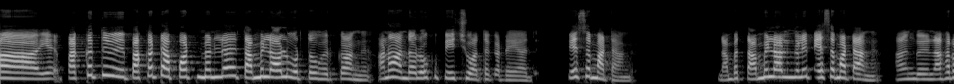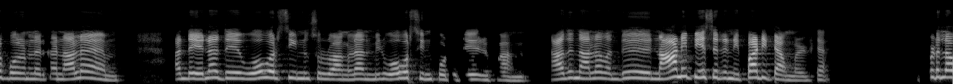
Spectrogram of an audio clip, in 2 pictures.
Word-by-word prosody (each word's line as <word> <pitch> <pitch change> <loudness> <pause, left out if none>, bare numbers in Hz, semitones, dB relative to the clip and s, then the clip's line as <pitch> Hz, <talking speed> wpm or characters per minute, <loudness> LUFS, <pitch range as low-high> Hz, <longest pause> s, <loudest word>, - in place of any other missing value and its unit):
ஆ 295 - +8 0.5
எ - - -5 0.2
பக்கத்து 435 +10 +1 0.3
பக்கத்து 390 +7 +4
அபார்ட்மெண்ட்ல 345 +1 +1 0.2
தமிழ் 335 +4 +4
ஆளு 335 +2 +3
ஒருத்தொங்க 275 -4 -5
இருக்காங்க. 245 -3 -4 0.2
ஆனா 330 - 0
அந்த 285 -2 -1
அளவுக்கு 290 +3 -6
பேச்சுவார்த்த 275 -4 -3
கடையாது. 200 -5 -9 0.4
பேசமாட்டாங்க. 280 - -1 0.9
நம்ம 240 +7 -6 0.2
தமிழ் 315 +8 +2
ஆளுங்களே 335 0 +2
பேசமாட்டாங்க. 300 - +3 0.3
அங்க 250 0 -6 0.2
நகரப்புரோல 270 -1 -3
இருக்கனால, 250 +3 -3 1.0
அந்த 265 +1 -3
என்னது 290 +1 0 0.2
ஓவர் 300 -1 -1
ஸீன்னு 285 -3 -4
சொல்லுவாங்கல. 240 -1 -3
அந்த 235 -1 -9
மாரி 245 +1 -9
ஓவர் 295 +2 -3
ஸீன்னு 245 -3 -8
போட்டுட்டு 225 0 -8
இருப்பாங்க. 195 -4 -11 0.4
அதனால 275 0 -1 0.2
வந்து 255 +3 -7 0.3
நானே 360 +7 +7
பேசுறது 320 -3 +2
நிப்பாட்டிட்டே 305 0 +4
அவங்கள்ட்ட. 190 -1 -11 1.0
இப்டிலா 335 -1 0
275 Hz, 125 wpm, -22 LUFS, 240-315 Hz, 1.0 s, ஆ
